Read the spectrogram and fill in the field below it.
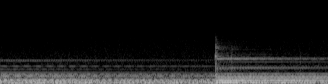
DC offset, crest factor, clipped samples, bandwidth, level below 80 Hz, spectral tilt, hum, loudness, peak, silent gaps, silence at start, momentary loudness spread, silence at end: under 0.1%; 14 dB; under 0.1%; 4.5 kHz; -32 dBFS; -12.5 dB/octave; 50 Hz at -35 dBFS; -27 LUFS; -12 dBFS; none; 0 s; 7 LU; 0 s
